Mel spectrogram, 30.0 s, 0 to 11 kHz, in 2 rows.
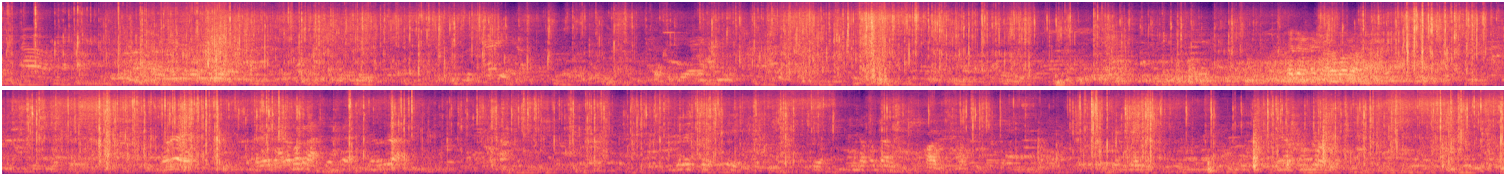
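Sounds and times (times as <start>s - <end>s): plastic packaging crinkling: 0.0s - 30.0s
voices talking in background: 0.0s - 30.0s.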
